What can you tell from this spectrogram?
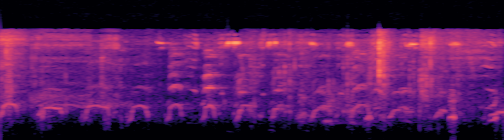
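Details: Four-week-old Beauceron puppies in a kennel whimpering together. High, arched whines rise and fall in quick succession and overlap in a steady chorus of thin cries. Brief sharp whistles and a faint human voice are heard in the background.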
